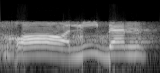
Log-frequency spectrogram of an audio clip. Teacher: اس الف کو پر یعنی موٹا پڑھیں گے، اس لیے کہ الف سے پہلے والا حرف پر ہے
